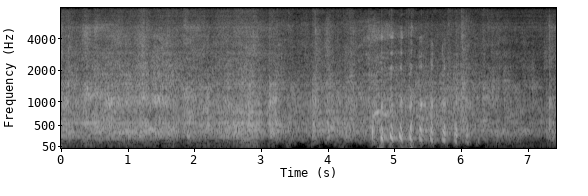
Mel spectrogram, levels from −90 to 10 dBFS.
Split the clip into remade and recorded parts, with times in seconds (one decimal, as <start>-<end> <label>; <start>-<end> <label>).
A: 0.0-3.2 remade; 3.2-6.4 recorded; 6.4-7.4 remade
